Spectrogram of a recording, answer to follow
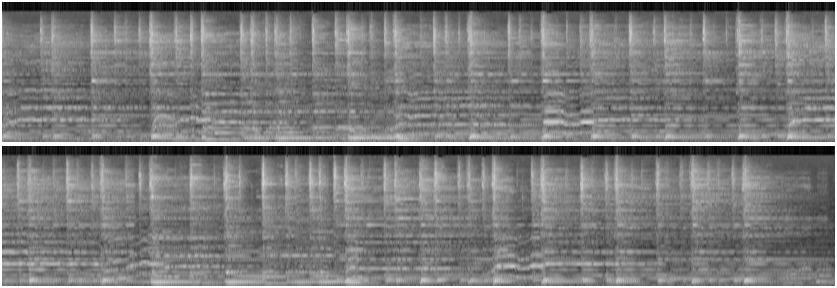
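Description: Cutaway acoustic guitar strummed in a steady rhythm, with a man's voice singing a slow melody over it.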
